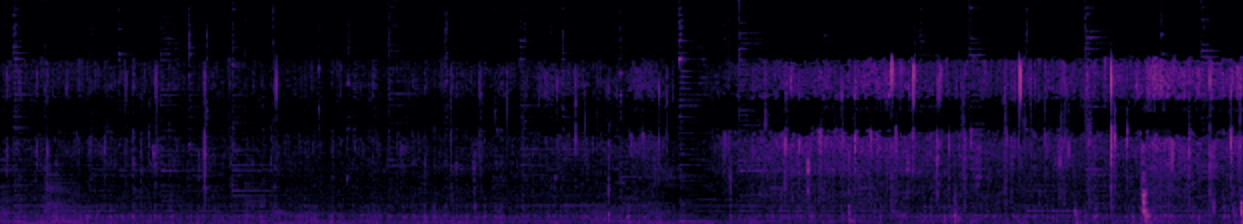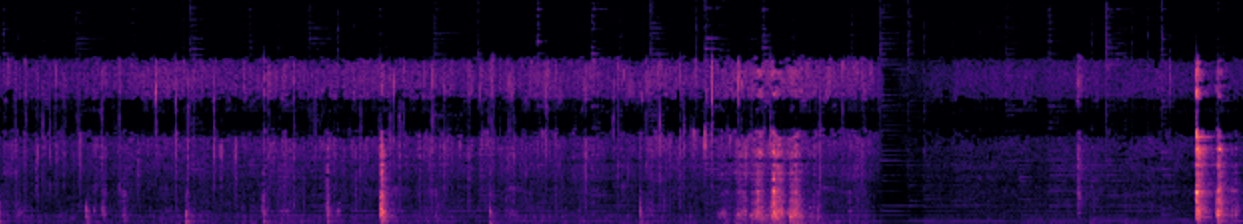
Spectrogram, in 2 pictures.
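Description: Raw eggs cooking in a pan with melted home-canned butter, giving a soft steady sizzle with faint crackles and occasional clinks near the end, quiet and close, with no talking.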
